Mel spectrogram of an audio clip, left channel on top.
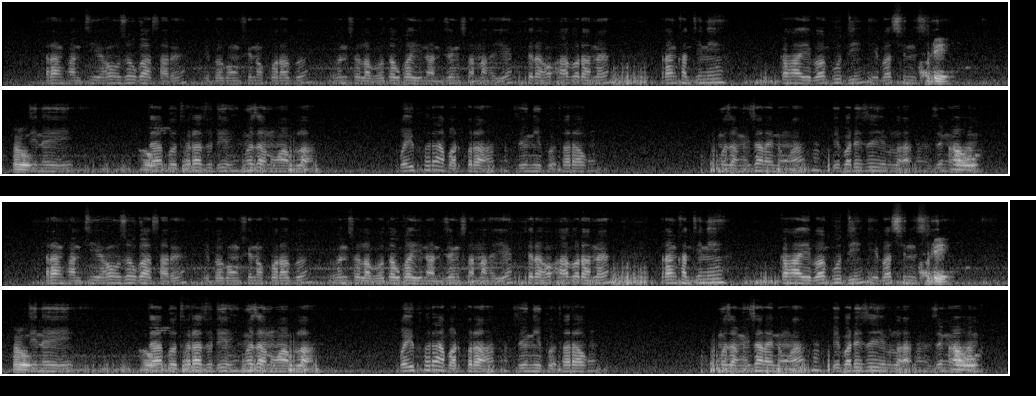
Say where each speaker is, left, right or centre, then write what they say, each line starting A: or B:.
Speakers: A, on the right; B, on the right.
A: रांखान्थियाव जौगासारो एबा गंसे न'खराबो ओनसोलावबो दावगायो होननानै जों साननो हायो आबादानो रांखान्थिनि गाहाय एबा गुद दि एबा सिनस्रि
B: औ दे औ
A: दिनै
B: औ
A: दा बोथोरा जुदि मोजां नङाब्ला बैफोर आबादफोरा जोंनि फोथाराव मोजाङै जानाय नङा बेबादि जायोब्ला जोङो
B: औ
A: आं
